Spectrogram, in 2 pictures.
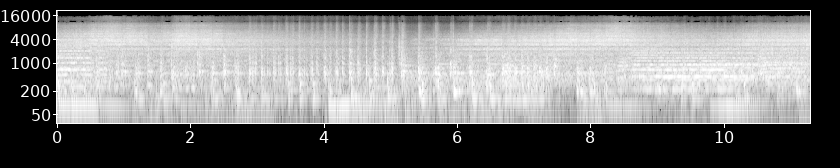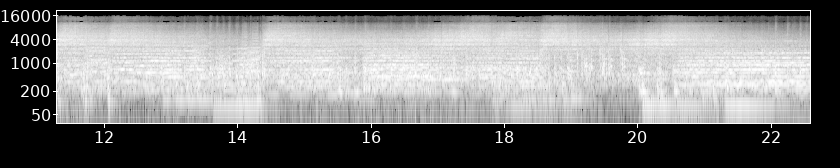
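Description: High school marching band playing: sustained wind and brass chords over the drumline's snares and bass drums and the front ensemble's mallet percussion, with a stretch of fast snare drumming a few seconds in.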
